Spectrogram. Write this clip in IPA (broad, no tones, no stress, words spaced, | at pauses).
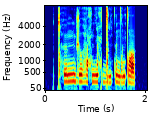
ǀʰɵŋ nd͡ʒo ɦaħnzĩħɡ͡ǀĩt ɾɐndaŋtˤo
